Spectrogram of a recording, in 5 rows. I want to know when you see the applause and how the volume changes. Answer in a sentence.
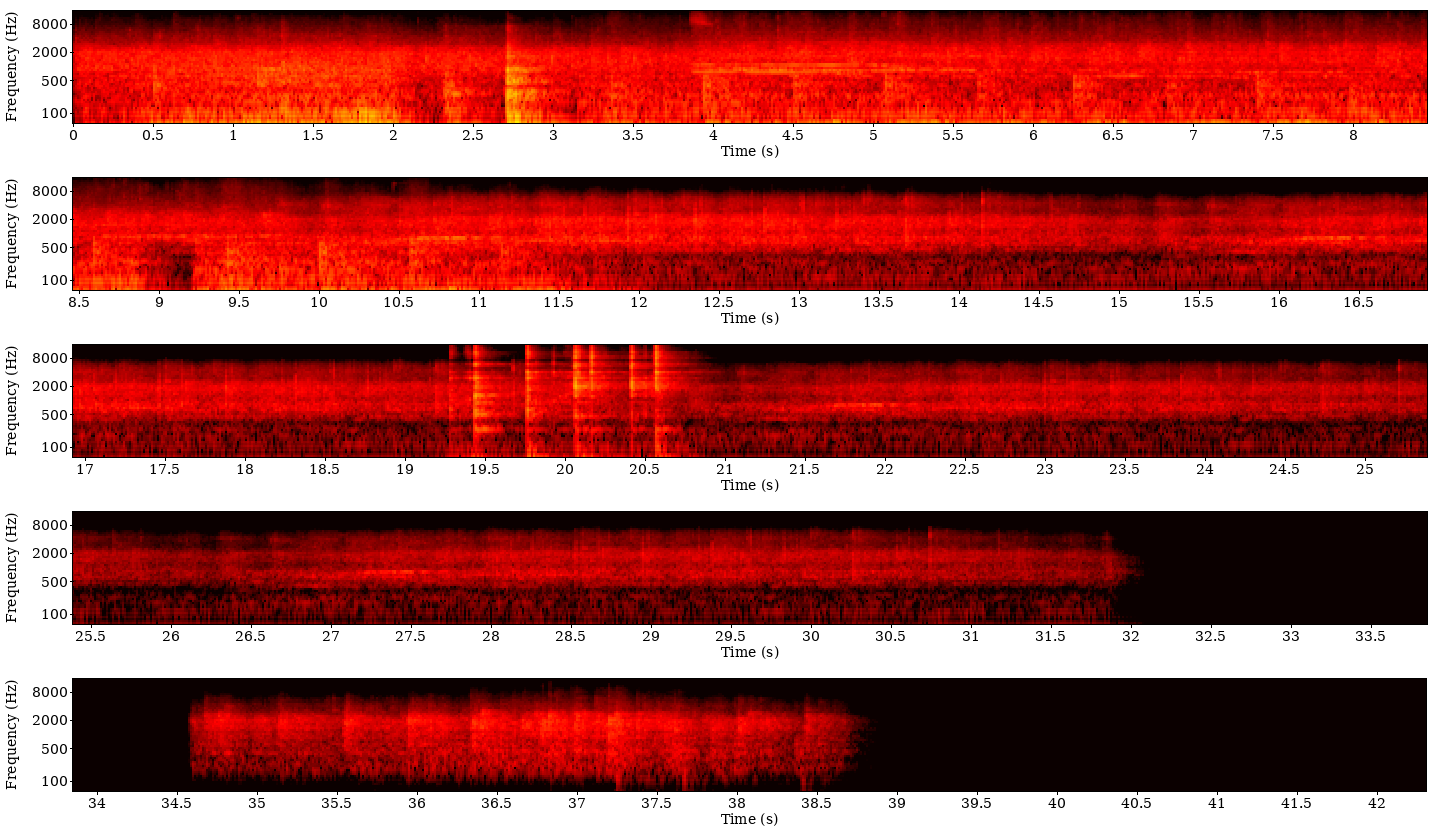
The applause can be heard from 0.0 to 31.9 s, getting quieter; and from 34.5 to 38.7 s, getting louder then quieter.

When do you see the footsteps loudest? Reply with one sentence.
The loudest moment of the footsteps is at 3 seconds.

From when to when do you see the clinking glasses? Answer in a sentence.
You can hear the clinking glasses from 19.2 to 20.6 s.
